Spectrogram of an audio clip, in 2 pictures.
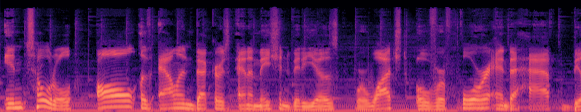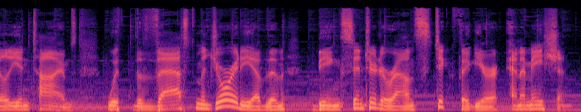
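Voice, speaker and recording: A man's voice: mid-range voice, expressive, moderate pace, soft background music. A man co-hosting a podcast, chatting eagerly and reading an encyclopedia article aloud. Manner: eager, easygoing. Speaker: podcast co-host. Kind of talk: casual reading and chat.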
